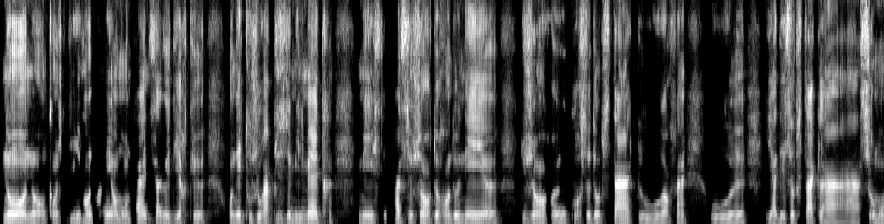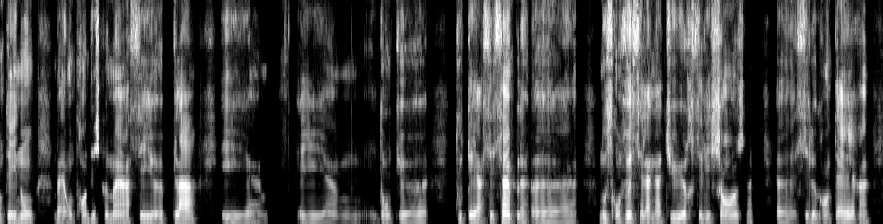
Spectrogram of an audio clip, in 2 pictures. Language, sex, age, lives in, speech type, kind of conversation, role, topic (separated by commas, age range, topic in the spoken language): French, male, 55-59, Portugal, conversation, podcast, guest, Est-ce que ce loisir t’aide à décompresser, et comment ?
